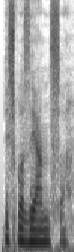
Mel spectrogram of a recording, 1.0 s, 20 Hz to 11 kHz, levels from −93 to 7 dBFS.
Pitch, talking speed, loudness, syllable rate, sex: 110 Hz, 245 wpm, -13 LUFS, 5.3 syllables/s, male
